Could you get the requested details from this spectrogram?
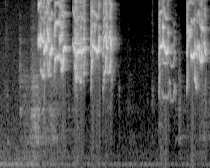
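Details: Pet rosy-faced lovebird (Agapornis roseicollis) chirping indoors: a burst of harsh, buzzy high-pitched chirps in quick succession, then a pause and two more sharp chirps; faint low hum at the start.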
